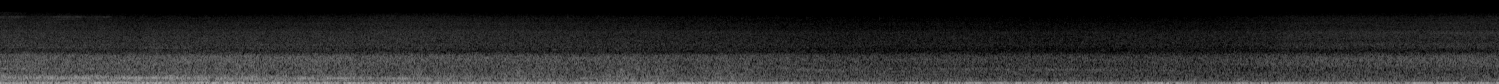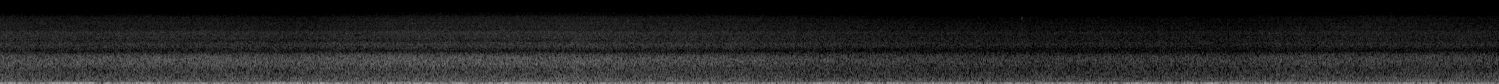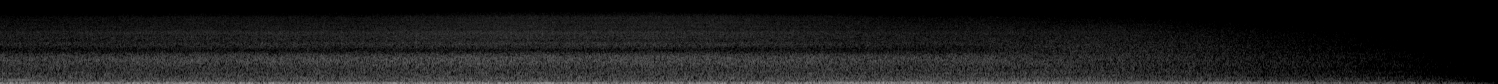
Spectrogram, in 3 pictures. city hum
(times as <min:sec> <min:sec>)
0:00.0 0:16.0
